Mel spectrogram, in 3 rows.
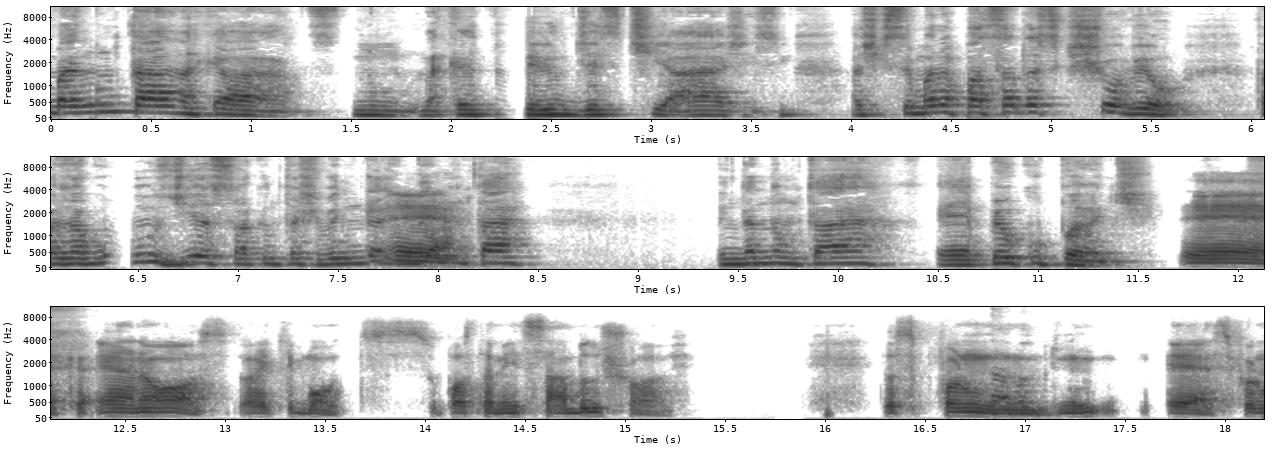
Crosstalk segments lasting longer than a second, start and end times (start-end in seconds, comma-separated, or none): none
